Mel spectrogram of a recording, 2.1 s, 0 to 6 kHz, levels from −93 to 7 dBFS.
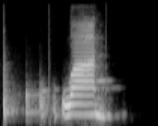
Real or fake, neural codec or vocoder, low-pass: fake; codec, 16 kHz, 0.5 kbps, X-Codec, HuBERT features, trained on general audio; 5.4 kHz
